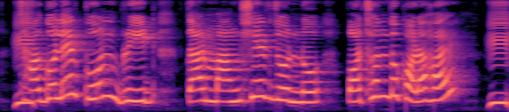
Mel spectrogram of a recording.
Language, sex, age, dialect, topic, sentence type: Bengali, female, 36-40, Standard Colloquial, agriculture, statement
